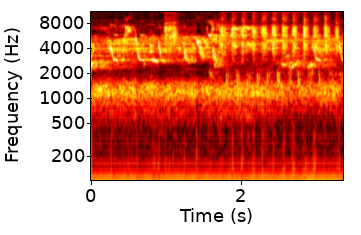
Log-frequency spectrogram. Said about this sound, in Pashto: هلته یې په ځانګړي ډول د مرغانو ژغونو ته ورپام کېږي خو داسې ښکاري چې دا اوازونه له طبیعته په کمېدو دي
